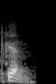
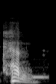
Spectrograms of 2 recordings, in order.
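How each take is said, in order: First: The first k sound has no puff of air. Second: The first k sound has a puff of air. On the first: The speaker calls it wrong. "আমরা বলতাম ক্যান" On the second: The speaker calls it right. "But এটা হবে খেন"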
